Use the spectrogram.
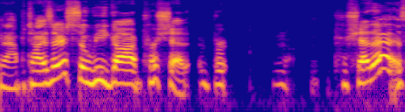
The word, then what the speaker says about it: bruschetta: we wanted an appetizer so we got Pusha bruschetta is how you say it the bread with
